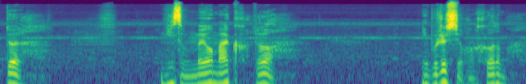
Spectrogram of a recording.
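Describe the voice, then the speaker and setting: A man's voice: on the low side, normal speed, slight background noise, lightly acted. A man playing an earnest, anxious young man in an eerie audio drama, speaking hesitantly. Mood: weary, soft.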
